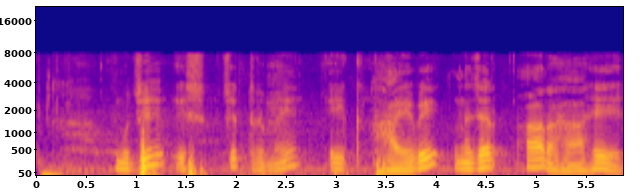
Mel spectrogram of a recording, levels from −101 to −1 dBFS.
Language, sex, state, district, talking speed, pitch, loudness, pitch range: Hindi, male, Madhya Pradesh, Dhar, 100 wpm, 105 Hz, -24 LUFS, 95-130 Hz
